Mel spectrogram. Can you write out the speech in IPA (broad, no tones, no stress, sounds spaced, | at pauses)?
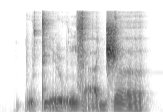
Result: p ṵ t ḭ ɭ ṵ n z a̰ d͡ʒ ɐ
